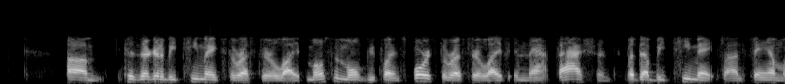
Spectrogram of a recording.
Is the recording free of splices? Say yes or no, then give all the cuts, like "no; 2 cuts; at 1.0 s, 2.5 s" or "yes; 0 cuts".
no; 1 cut; at 6.2 s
